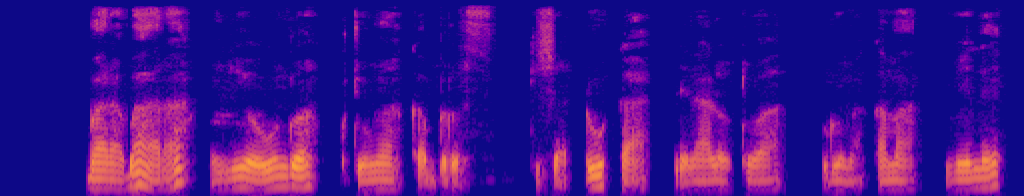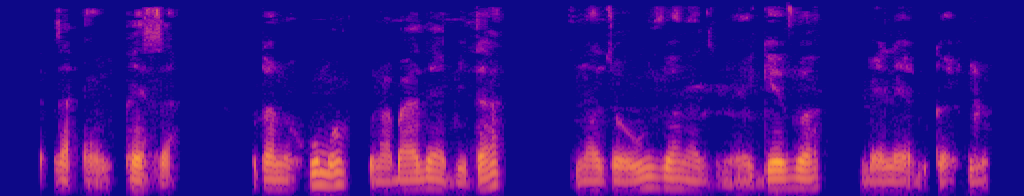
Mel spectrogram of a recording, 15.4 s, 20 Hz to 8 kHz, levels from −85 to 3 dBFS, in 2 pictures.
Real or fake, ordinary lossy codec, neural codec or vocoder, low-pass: real; AAC, 32 kbps; none; 7.2 kHz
